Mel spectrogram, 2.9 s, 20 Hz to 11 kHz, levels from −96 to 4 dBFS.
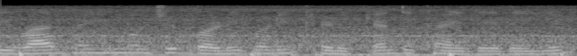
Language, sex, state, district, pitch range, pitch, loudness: Hindi, female, Bihar, Sitamarhi, 90-110 Hz, 95 Hz, -27 LUFS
